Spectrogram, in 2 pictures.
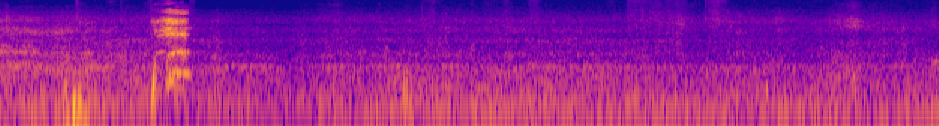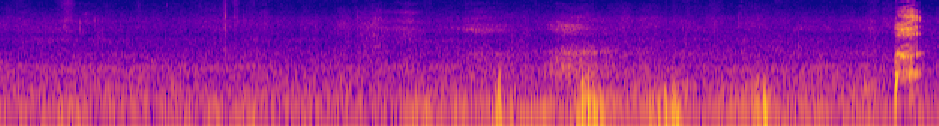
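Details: Hiccups (singultus) in a person who asks how to cure them.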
